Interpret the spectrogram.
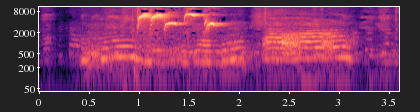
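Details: Great tit song of bright, piercing two-note whistles, each dropping from high to lower pitch, repeated four times in quick succession, followed by a lower, harmonic chattering sound from another source.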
